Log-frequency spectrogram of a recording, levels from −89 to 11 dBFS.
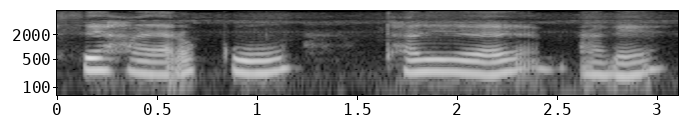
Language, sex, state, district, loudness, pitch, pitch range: Chakma, female, Tripura, Unakoti, -17 LUFS, 245 Hz, 225-270 Hz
